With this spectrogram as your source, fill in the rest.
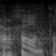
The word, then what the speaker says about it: Прохоренко: Правильно я ставлю ударение? Да-да. Прохоренко.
